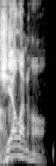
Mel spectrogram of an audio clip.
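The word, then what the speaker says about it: Gyllenhaal: Jake glan Glen Glen Hall what's how you pronounce gyllenhal gyllen Hall mhm with uh Conor McGregor is in there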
